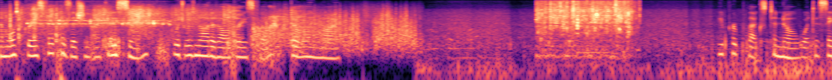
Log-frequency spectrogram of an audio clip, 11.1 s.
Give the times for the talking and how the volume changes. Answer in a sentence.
You can hear the talking from 0.0 to 4.5 s, at a steady volume; and briefly from 9.6 to 11.0 s.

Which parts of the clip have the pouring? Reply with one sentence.
The pouring can be heard from 0.3 to 2.3 s and from 7.1 to 8.6 s.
